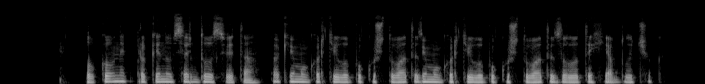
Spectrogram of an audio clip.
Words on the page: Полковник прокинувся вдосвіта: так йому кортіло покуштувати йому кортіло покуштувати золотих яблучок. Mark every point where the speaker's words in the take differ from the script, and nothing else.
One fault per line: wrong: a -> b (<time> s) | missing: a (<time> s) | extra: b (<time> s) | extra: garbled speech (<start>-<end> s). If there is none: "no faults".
no faults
